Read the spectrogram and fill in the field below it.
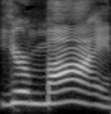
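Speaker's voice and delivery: loud, firm, fatherly god voice, said with certainty.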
